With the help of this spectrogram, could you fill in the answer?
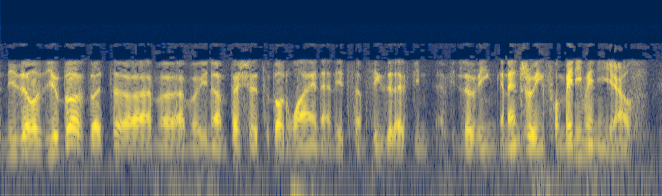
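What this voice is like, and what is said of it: French accent. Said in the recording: “that cool French accent”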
